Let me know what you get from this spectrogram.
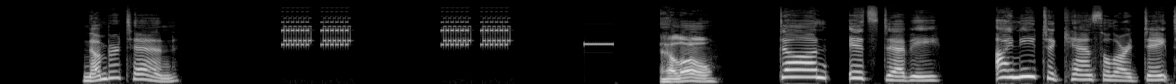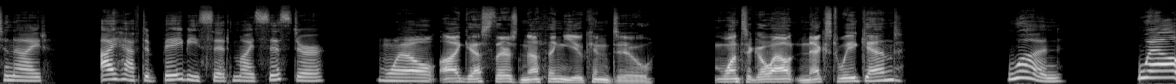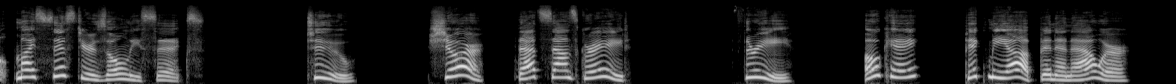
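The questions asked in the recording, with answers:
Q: Want to go out next weekend?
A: 2: Sure, that sounds great.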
